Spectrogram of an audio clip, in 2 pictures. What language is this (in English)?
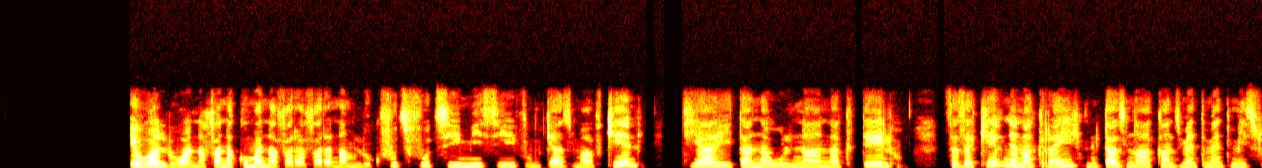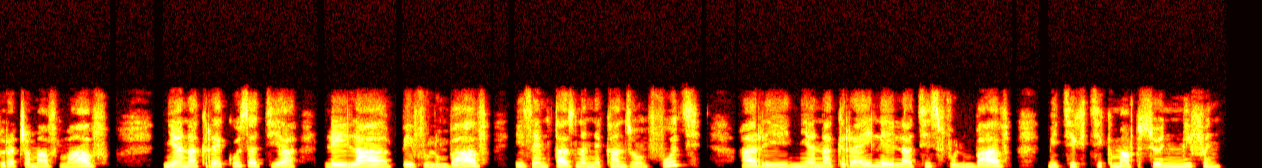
Malagasy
